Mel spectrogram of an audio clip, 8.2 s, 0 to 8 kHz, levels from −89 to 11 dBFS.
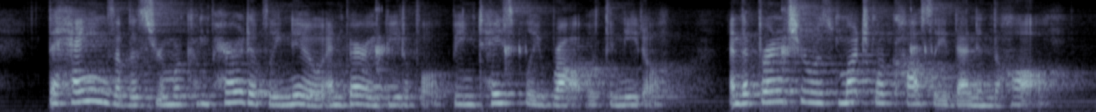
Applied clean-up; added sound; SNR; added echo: neural separator model SepFormer DNS4.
